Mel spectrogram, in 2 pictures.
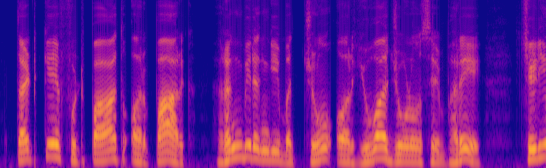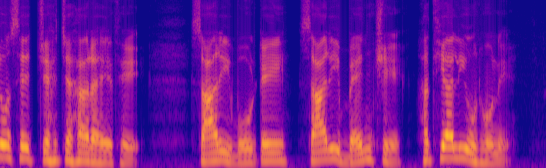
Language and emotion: Hindi, neutral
